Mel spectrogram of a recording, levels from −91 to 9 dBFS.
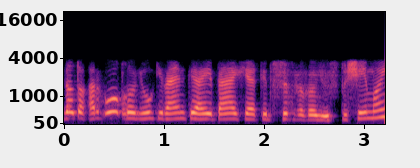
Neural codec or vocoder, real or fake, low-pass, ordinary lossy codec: codec, 16 kHz, 1 kbps, X-Codec, HuBERT features, trained on LibriSpeech; fake; 3.6 kHz; Opus, 24 kbps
